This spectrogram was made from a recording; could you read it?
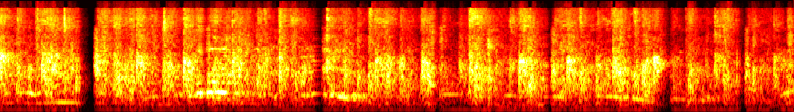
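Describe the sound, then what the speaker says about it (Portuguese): Church congregation clapping in praise during a worship service, a dense, steady roar of many hands that fills the whole clip, with a faint hum beneath. "Bate palma da glória!"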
